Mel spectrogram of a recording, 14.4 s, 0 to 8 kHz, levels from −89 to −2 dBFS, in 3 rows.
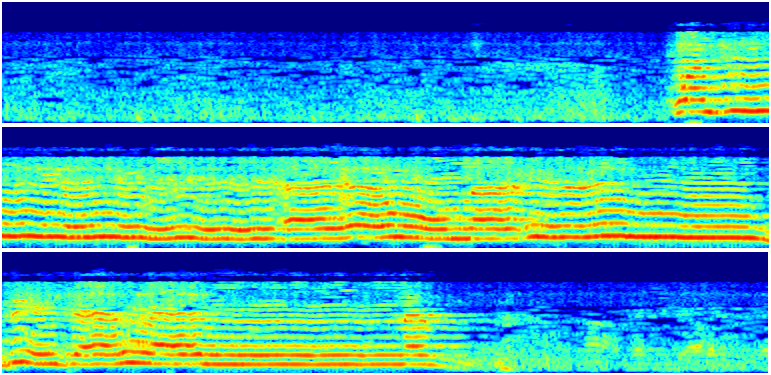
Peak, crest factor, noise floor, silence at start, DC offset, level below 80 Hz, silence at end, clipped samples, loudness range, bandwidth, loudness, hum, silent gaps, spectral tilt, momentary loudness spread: -8 dBFS; 12 dB; -47 dBFS; 2.6 s; under 0.1%; -58 dBFS; 0 s; under 0.1%; 6 LU; 4.8 kHz; -17 LUFS; none; none; -10.5 dB/octave; 10 LU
